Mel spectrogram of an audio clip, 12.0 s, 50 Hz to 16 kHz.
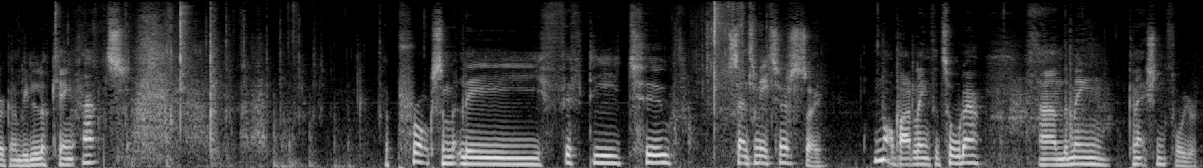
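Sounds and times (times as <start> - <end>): cable rustling on a desk: 0.5 - 4.0, 6.7 - 8.2.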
